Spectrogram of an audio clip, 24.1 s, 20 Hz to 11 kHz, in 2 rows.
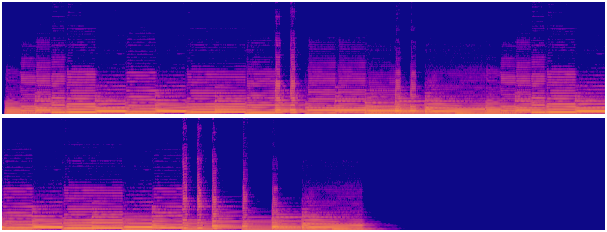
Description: Alto Saxophone
4/4 (View more 4/4 Music)
Moderato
